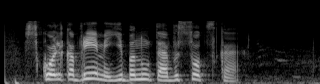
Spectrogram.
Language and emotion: Russian, angry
